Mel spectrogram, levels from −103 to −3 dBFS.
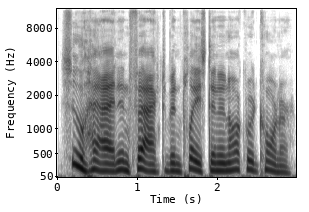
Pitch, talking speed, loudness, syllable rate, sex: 160 Hz, 200 wpm, -18 LUFS, 4.5 syllables/s, male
